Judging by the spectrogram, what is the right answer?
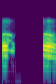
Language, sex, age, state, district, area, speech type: Tamil, male, 45-60, Tamil Nadu, Tiruchirappalli, rural, conversation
